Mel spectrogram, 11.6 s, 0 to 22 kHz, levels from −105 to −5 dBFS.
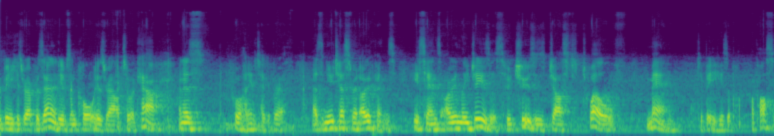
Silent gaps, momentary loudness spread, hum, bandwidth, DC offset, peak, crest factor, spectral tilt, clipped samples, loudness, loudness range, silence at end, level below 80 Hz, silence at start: none; 14 LU; none; 7.6 kHz; under 0.1%; -4 dBFS; 16 dB; -8.5 dB/octave; under 0.1%; -20 LUFS; 3 LU; 0 s; -56 dBFS; 0 s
